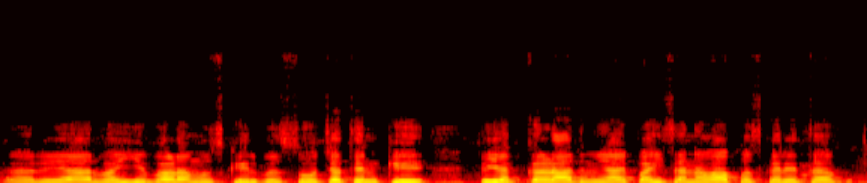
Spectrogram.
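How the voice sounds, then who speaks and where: Man acting a whiny, high-pitched town drunk. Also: completely flat delivery, measured pace, darkish tone, dull audio. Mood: worried, whining. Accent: eastern Uttar Pradesh. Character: pleading village drunkard husband, whining and bewildered. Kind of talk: amateur comedy skit acting.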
